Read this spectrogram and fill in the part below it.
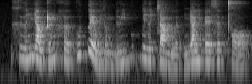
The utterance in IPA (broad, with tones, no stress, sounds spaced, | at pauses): x ɨ˨˩˦ ə̯ ɲ a˨˩ w ʈ ə˧ m h əː˨˩˨ k u˦˥ t̚ l ɛ˨˩˨ w j ə˨˩ m ɗ ɨ˧˥ j ɓ u˦˥ p̚ l i˧˥ ə̯ c a˨˩ m l ə˨˩ k̚ ɲ a˧ j ʔ ɛ˧ s əː˦˥ t̚ t̪ʰ ɔ˨˩˦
